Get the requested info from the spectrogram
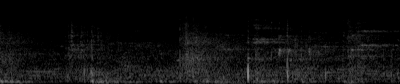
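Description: Badminton rally: rackets hitting the shuttlecock and court shoes squeaking on the floor, with several sharp short sounds, the loudest about two and a half seconds in.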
